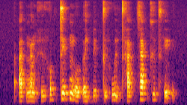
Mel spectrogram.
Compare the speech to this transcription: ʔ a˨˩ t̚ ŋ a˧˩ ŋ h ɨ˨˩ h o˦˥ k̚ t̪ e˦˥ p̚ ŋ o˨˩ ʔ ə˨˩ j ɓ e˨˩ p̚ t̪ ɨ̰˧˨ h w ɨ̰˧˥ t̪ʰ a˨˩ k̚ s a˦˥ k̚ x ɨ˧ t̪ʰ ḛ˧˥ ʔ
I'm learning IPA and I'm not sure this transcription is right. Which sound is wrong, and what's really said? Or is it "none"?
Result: ḛ˧˥ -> ḛ˧˨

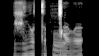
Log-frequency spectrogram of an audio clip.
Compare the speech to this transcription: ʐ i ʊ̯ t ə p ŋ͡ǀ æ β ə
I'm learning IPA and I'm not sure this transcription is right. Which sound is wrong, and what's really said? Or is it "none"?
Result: ʐ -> ʒ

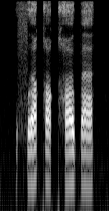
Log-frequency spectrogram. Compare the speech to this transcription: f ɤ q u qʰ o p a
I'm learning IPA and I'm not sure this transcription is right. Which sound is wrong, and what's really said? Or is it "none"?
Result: none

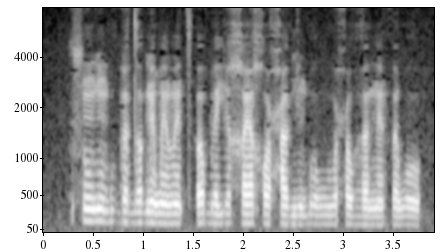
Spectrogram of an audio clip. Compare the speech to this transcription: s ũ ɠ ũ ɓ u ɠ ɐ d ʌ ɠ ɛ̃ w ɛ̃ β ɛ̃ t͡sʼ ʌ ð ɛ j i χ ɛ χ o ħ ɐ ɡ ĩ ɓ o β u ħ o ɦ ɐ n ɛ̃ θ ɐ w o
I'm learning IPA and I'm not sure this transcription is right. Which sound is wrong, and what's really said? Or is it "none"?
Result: ð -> b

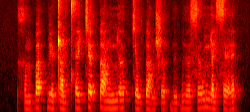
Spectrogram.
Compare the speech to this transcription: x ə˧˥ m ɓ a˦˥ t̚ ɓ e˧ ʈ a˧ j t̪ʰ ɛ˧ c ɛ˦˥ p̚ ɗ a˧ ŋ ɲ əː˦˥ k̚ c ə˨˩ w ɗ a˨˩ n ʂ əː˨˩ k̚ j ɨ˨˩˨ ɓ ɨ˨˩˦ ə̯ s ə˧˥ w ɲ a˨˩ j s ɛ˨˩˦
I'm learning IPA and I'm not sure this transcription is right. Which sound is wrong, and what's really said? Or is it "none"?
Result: none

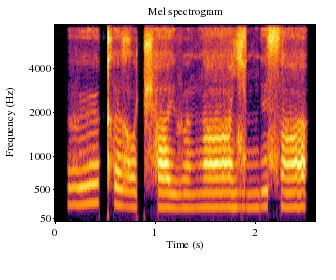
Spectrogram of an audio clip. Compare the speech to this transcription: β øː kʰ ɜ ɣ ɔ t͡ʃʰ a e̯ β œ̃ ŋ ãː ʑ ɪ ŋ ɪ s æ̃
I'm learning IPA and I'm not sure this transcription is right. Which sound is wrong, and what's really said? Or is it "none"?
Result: æ̃ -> ã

